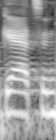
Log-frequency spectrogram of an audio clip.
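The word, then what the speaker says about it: Gadson: And last name is Gatson, G-A-D-S-O-N.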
